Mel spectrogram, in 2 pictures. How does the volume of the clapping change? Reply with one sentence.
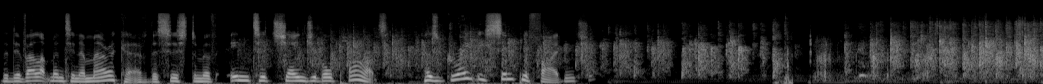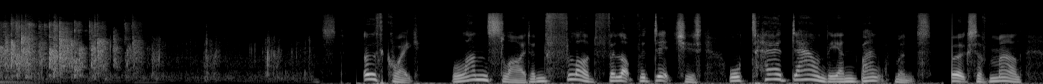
The loudness of the clapping goes up.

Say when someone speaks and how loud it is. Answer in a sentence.
The talking can be heard from 0.0 to 6.0 s, at a steady volume; and from 13.7 to 20.8 s, at a steady volume.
